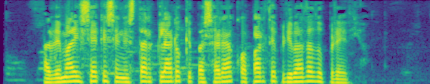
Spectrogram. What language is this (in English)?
Galician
